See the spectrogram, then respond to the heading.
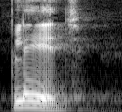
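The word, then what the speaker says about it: pledge: हैं तो डी का उच्चारण नहीं करते, डी साइलेंट होता है। जैसे प्लेज, हेज, देखिए दोनों इंग्लिश वर्ड्स में डी और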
